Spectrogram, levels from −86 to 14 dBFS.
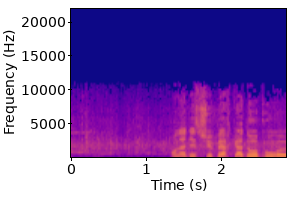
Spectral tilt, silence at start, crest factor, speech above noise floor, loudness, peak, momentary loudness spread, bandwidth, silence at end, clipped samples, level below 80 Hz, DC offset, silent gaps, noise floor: -3 dB/octave; 0 s; 18 dB; 20 dB; -24 LUFS; -8 dBFS; 19 LU; 11.5 kHz; 0 s; under 0.1%; -76 dBFS; under 0.1%; none; -44 dBFS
